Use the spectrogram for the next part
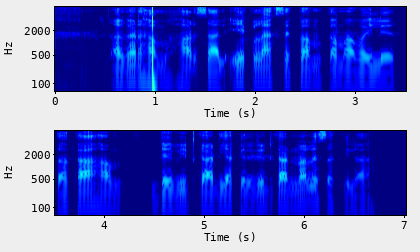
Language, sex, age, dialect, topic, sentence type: Magahi, male, 18-24, Western, banking, question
